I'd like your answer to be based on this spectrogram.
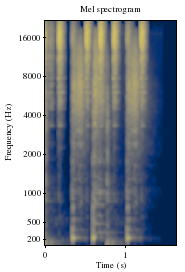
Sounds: percussion, drum kit, snare drum, drum, music, musical instrument, bass drum

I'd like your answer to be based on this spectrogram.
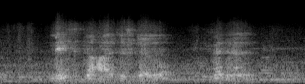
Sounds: train, vehicle, rail transport

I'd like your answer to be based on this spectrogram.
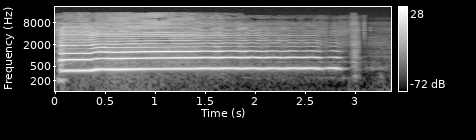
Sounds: music, musical instrument, wind instrument

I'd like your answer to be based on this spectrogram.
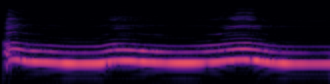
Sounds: dog, domestic animals, animal

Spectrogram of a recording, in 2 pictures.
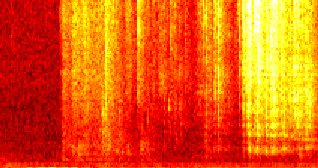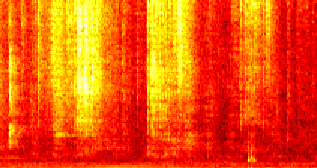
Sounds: mastication

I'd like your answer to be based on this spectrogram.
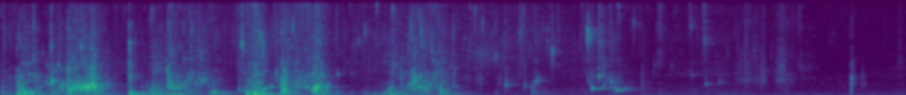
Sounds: home sounds, sink (filling or washing)

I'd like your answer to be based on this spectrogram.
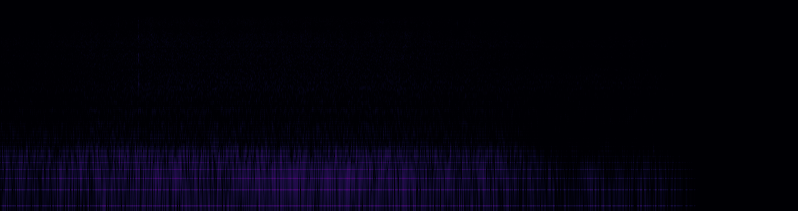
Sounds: wind

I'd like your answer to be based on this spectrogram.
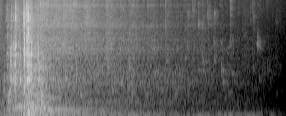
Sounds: thump

